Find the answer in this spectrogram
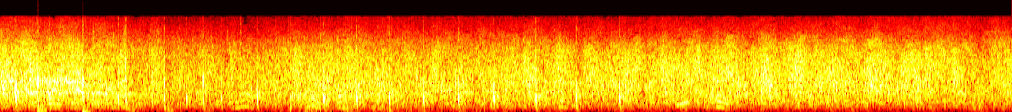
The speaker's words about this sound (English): Oh, a well-deserved round of applause. First time for a while someone started with a subject and finished with it. It was the indomitable Kenneth Williams with rhinoceros.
